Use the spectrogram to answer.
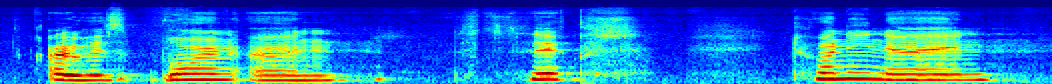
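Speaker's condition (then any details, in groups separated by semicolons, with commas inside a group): Cerebral palsy, mild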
